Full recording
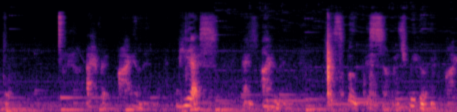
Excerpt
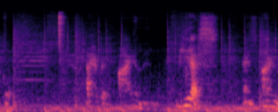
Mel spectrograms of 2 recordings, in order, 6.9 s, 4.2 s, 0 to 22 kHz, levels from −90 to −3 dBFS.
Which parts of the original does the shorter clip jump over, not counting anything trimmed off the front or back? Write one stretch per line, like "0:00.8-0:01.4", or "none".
none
